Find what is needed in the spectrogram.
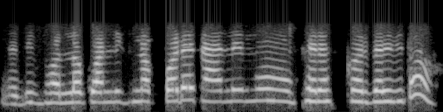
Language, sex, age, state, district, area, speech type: Odia, female, 18-30, Odisha, Nayagarh, rural, conversation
